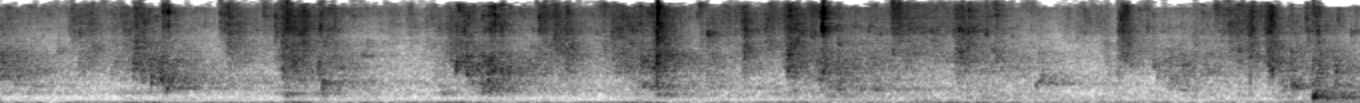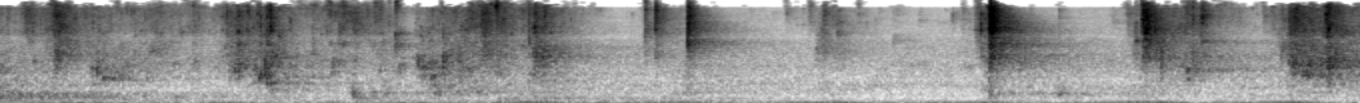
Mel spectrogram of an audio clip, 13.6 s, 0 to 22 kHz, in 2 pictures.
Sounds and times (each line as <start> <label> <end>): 0.0 Walking in the mine 13.6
